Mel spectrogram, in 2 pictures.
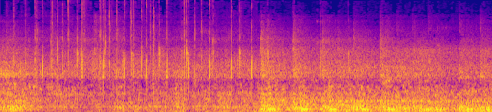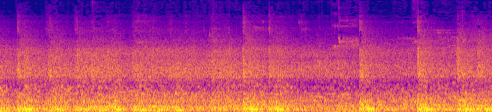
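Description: Handball being bounced and dribbled on a sports-hall floor during play, a steady run of sharp thuds heard in the reverberant hall.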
